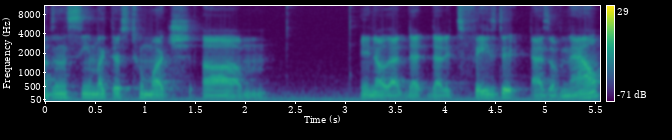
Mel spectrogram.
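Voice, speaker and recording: Ordinary pitch variation runs through speech at a fairly slow pace. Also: man. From US, Cuban-American family. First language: Spanish. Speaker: crypto market analyst streamer. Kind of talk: live stream market analysis. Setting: live stream. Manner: casual, halting with fillers.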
